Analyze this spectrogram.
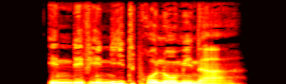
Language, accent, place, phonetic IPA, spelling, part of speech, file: German, Germany, Berlin, [ɪndefiˈniːtpʁoˌnoːmina], Indefinitpronomina, noun, De-Indefinitpronomina.ogg
- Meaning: plural of Indefinitpronomen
